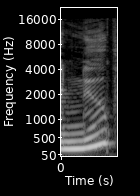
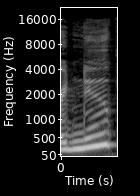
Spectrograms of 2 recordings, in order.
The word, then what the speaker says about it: new: 근데 여기에서 new라는 것을 new라고 할 수도 있어요. 미국식 영어냐 영국식 영어냐의 차이인데요. 미국식 영어는 new 라고 발음하는 경향이 더 있습니다. 영국식이 new 라고 발음하는 경향이 있고요.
